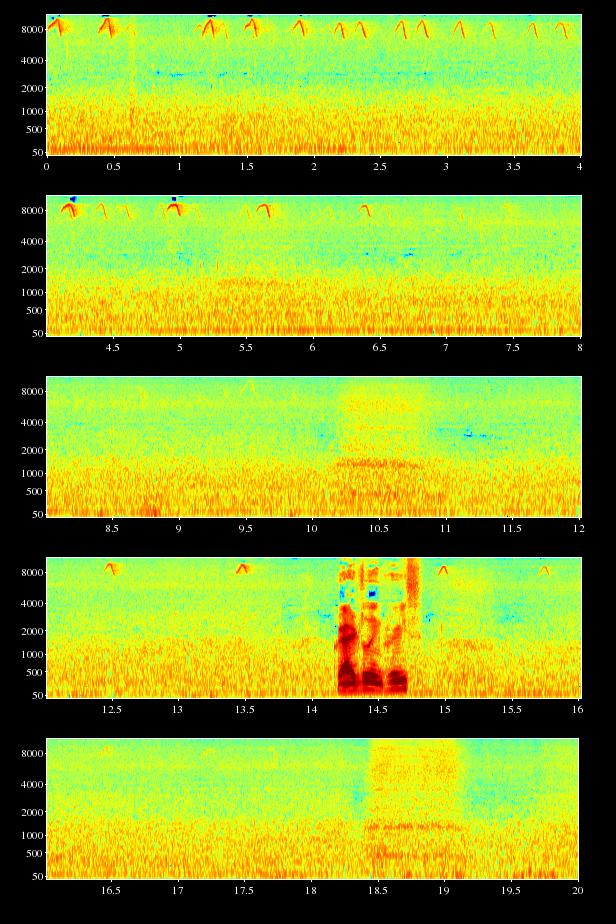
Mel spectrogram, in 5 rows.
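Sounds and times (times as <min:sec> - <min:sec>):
faint breaths blown into tinder: 0:18.0 - 0:20.0.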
